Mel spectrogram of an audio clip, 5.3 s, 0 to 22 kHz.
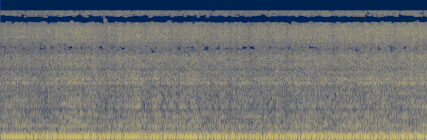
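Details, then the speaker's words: Turbo BMW 325i E36 on a Megasquirt injection map, first start after engine work: steady, fast engine drone with a deep low throb, idling high and very rich just after a cold start; owner suspects cold-start enrichment. MAP sensor and rpm reading work. "On peut voir que c'est méga riche, à cause de l'enrichissement à froid je pense."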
